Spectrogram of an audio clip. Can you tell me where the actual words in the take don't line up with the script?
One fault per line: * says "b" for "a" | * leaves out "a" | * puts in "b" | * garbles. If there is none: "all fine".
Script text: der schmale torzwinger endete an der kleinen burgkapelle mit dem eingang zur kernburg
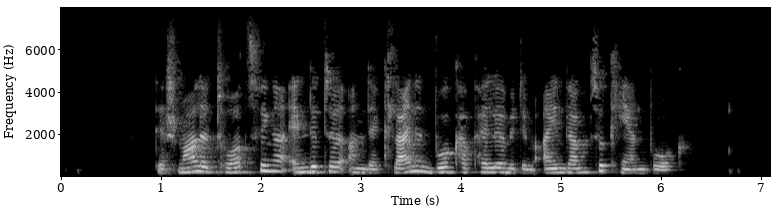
all fine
